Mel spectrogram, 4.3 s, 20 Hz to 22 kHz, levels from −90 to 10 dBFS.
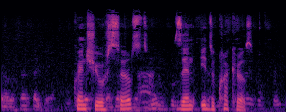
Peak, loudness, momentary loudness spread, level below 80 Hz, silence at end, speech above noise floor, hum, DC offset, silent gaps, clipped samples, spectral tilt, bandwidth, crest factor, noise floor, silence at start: -14 dBFS; -31 LUFS; 19 LU; -68 dBFS; 0.1 s; 26 dB; none; under 0.1%; none; under 0.1%; -4 dB/octave; 15.5 kHz; 20 dB; -58 dBFS; 0.05 s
